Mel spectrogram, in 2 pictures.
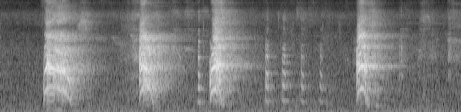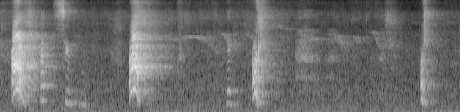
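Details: Angry pet Pomeranian barking indoors while a garbage lorry collects rubbish. Loud, sharp barks come roughly every one to one and a half seconds, with quieter yips between them. A woman speaks softly, soothing the dog.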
